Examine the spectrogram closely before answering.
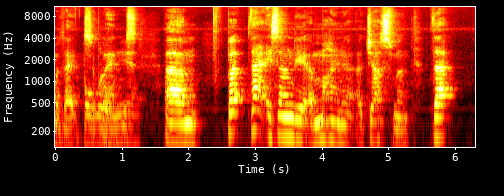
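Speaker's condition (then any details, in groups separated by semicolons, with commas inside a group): ALS; speech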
